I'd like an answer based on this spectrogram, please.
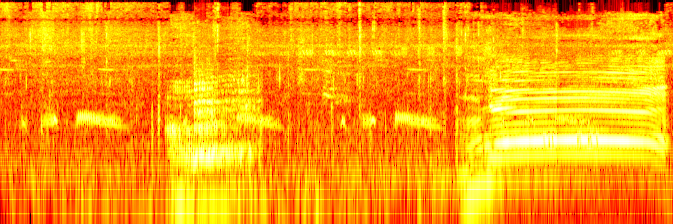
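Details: Cattle grazing peacefully in a green rural pasture: a short lower moo, then a long, steady, rich moo that swells and holds for about two seconds, with faint short chirping notes in the background.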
